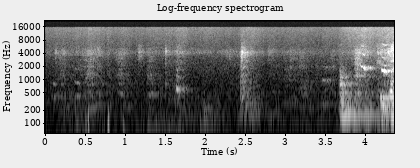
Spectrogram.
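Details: Golden Retriever puppies at playtime: a few soft thumps and faint squeaks, then a loud, rough puppy bark or yelp bursts out near the end.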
